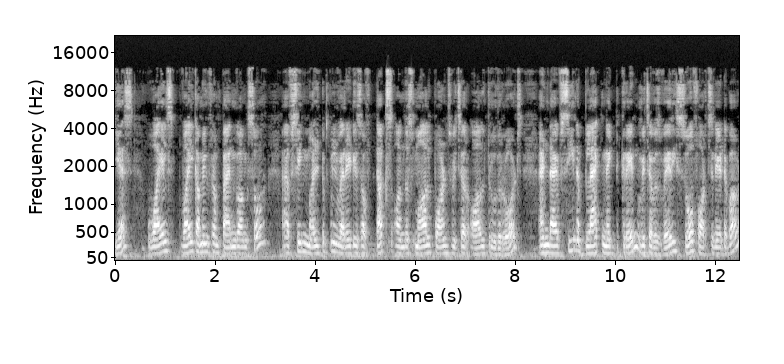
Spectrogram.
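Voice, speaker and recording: A man with an Indian accent at medium pitch, moderate pace and ordinary pitch variation. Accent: Indian English, Telugu. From southern India, Telangana (Hyderabad). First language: Telugu. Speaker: tourist and podcaster. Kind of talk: radio interview.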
